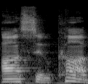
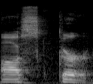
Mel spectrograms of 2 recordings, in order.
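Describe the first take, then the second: First: The u is voiced and no final r. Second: The u is silent with a final r.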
